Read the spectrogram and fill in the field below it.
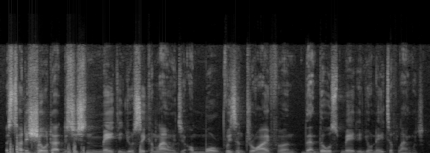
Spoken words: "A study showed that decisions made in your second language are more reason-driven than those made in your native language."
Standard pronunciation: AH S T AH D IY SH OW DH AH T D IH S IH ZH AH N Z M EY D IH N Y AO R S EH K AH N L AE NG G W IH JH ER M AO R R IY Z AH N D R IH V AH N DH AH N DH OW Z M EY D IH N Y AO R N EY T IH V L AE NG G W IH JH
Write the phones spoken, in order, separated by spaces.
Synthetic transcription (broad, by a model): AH S T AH D IY SH OW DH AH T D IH S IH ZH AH N M EY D IH N Y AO S EH K AH N L AE NG G W IH JH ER M AO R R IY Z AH N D R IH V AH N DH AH N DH OW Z M EY D IH N Y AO N EY T IH V L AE NG G W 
